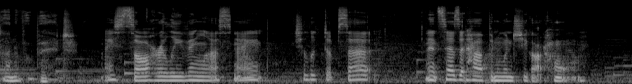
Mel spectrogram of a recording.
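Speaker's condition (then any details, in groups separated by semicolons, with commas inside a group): No condition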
